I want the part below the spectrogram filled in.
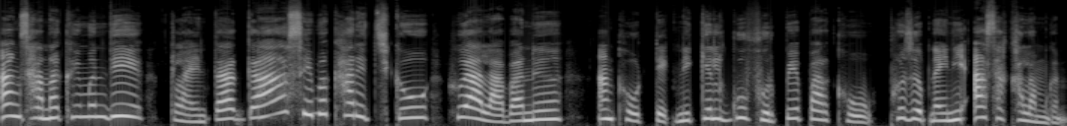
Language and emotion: Bodo, surprised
